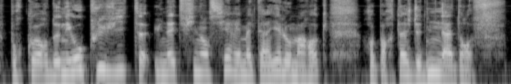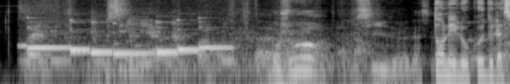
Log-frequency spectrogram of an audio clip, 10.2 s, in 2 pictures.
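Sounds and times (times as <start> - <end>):
speech: 0.1 - 6.6, 7.8 - 10.1
telephone ringing: 5.3 - 7.6.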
